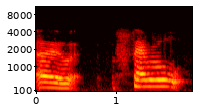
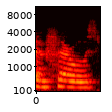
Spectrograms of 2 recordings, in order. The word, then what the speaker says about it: O'Farrell: um but i'm here to review uh maggie oh feral i'm sorry brother i'm pronouncing the last name wrong mario ferals maggie o'farrell's hamnet hamnet not hamlet although there is a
